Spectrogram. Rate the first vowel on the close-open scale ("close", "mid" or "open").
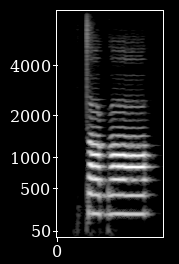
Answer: open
